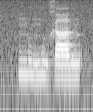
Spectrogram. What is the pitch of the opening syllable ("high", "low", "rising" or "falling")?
falling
